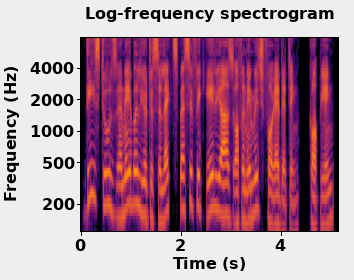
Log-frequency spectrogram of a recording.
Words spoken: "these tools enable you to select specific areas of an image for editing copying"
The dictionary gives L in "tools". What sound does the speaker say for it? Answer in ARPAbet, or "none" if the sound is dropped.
L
